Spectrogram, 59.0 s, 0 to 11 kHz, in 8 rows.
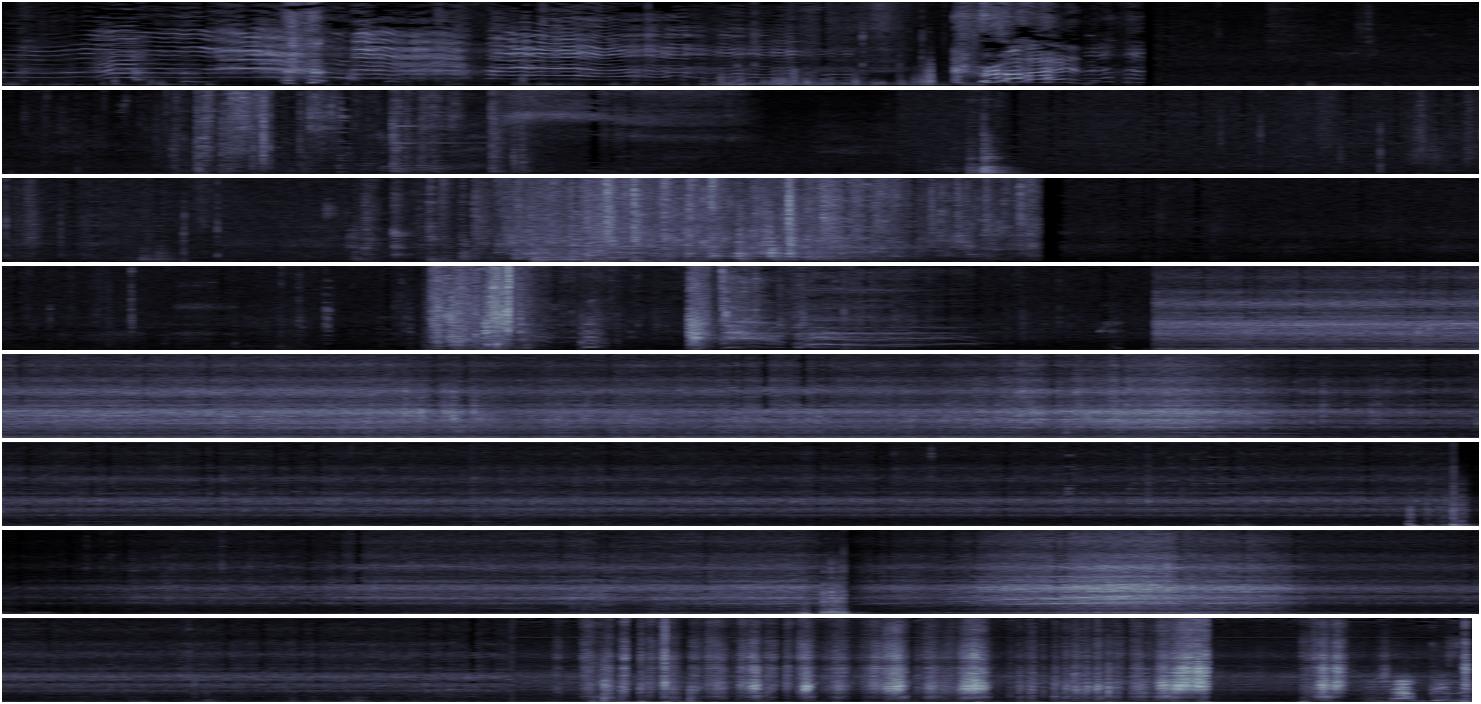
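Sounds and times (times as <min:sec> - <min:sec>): wind noise on helmet: 0:00.0 - 0:01.3, 0:02.2 - 0:05.0, 0:06.0 - 0:08.1
motorcycle engine running: 0:27.9 - 0:54.6.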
